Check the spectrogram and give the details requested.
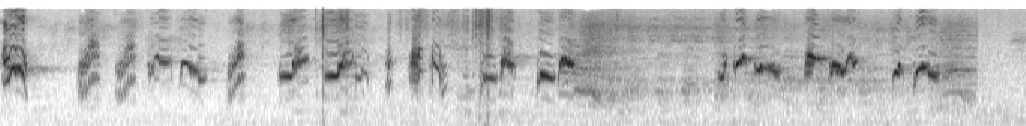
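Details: Red-whiskered bulbul singing in the morning as part of song training, a run of short, clear whistled and warbled phrases around two to four notes each, bright and slurred, delivered rapidly with brief gaps over steady low background hiss.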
